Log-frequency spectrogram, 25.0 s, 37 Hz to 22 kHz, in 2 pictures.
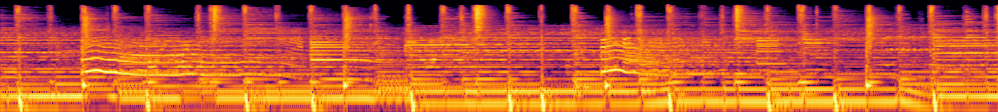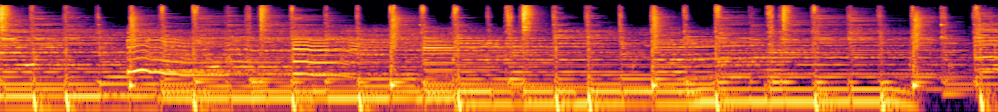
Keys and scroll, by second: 7.0 ctrl+z, 11.9 ctrl+x, 12.6 ctrl+f.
